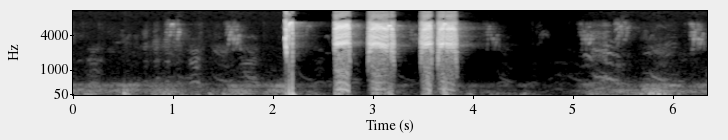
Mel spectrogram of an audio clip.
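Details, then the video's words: A female black francolin (kala teetar) gives a short burst of four harsh, rasping notes in under two seconds, over a faint low rumble. Black francolin. "काला तीतर मदी की आवाज"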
